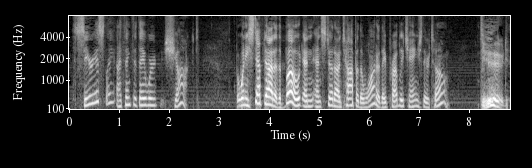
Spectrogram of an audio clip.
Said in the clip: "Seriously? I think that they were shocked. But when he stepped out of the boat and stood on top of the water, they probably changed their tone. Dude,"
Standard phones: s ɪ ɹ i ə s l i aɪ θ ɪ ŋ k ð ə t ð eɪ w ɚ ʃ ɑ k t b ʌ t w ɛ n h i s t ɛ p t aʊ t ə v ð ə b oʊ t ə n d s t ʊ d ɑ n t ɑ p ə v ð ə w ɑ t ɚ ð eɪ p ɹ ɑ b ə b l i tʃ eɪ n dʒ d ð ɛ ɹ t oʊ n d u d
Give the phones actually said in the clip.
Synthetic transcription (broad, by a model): s ɪ ɹ i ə s l i aɪ θ ɪ ŋ k ð ə t ð eɪ w ɚ ʃ ɑ k t b ʌ t w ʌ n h i s t ɛ p t aʊ t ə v ð ə b oʊ t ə n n s t ʊ d n t ɑ p ə v ð ə w ɑ t ɚ ð eɪ p ɹ ɑ b ə b l i tʃ eɪ n dʒ ð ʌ ɹ t oʊ n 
